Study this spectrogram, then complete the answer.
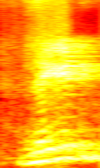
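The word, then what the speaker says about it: read: रीड की जो first form होती है RED रीड,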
